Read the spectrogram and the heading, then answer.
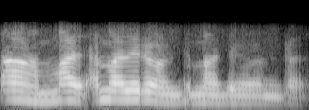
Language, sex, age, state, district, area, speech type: Malayalam, female, 45-60, Kerala, Kollam, rural, conversation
